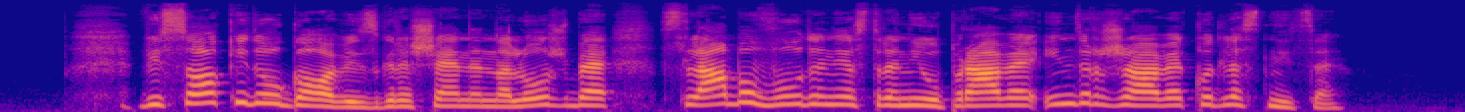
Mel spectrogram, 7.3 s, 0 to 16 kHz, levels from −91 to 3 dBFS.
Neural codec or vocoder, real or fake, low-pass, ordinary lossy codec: none; real; 14.4 kHz; MP3, 96 kbps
